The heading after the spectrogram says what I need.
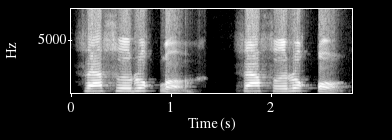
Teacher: फा में हवा एंड आवाज दो भी जारी, और कौफ में खलखला कुबरा यानी स्ट्रॉन्ग खलखला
